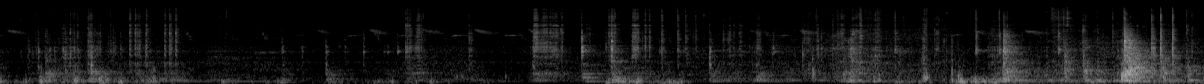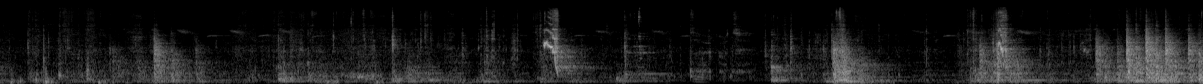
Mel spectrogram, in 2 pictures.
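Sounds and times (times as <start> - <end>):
rustling clatter: 3.7 - 18.7, 19.7 - 24.0.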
